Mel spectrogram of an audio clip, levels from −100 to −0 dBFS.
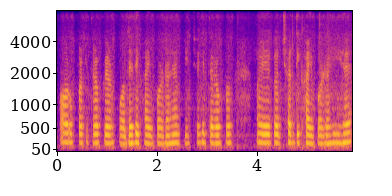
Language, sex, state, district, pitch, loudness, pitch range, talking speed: Hindi, female, Uttar Pradesh, Lalitpur, 185 Hz, -17 LUFS, 175-185 Hz, 190 wpm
